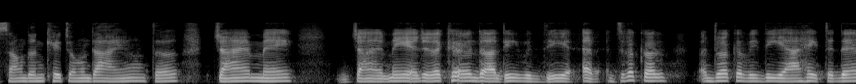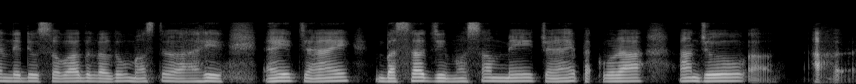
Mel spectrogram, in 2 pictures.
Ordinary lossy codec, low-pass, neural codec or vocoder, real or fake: MP3, 48 kbps; 7.2 kHz; codec, 16 kHz in and 24 kHz out, 0.4 kbps, LongCat-Audio-Codec, two codebook decoder; fake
